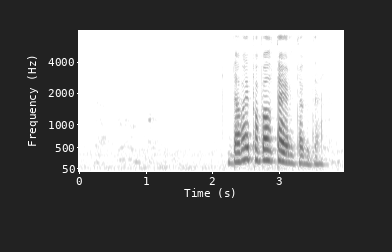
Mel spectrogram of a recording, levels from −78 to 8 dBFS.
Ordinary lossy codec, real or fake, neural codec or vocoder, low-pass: none; real; none; 7.2 kHz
